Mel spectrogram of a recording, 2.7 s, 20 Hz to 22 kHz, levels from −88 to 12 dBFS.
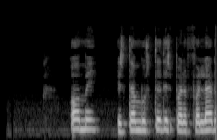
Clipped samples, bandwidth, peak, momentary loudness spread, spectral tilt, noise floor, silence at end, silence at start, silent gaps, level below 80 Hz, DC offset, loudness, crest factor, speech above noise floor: under 0.1%; 8.8 kHz; -6 dBFS; 9 LU; -5.5 dB/octave; -61 dBFS; 0 s; 0.9 s; none; -80 dBFS; under 0.1%; -22 LUFS; 18 dB; 40 dB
